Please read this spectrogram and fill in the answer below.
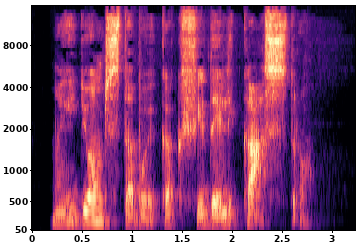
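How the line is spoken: Playful cheering whisper. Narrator (Russian): Чтобы как-то развеселить жену, кумы шепнул ей

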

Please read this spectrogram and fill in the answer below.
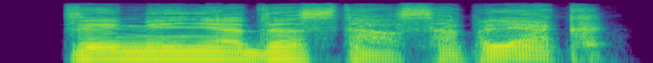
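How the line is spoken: Contemptuous through teeth. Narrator (Russian): процедил он

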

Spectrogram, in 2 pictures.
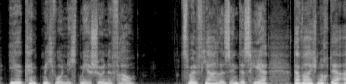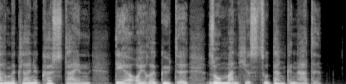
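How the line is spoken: Refined tone. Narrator (German): sagte mit feinem Ton

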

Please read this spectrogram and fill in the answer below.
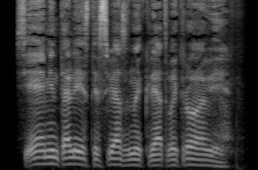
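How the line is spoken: Sighing. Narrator (Russian): вздохнул Судзуки

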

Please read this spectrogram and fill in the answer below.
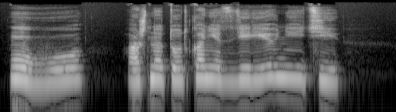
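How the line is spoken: Surprised, sad question. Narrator (Russian): Удивленно и в то же время печально спросил Антон

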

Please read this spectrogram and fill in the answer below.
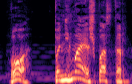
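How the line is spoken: Loud laughter. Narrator (Russian): Олег засмеялся так, что прохожие обернулись

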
